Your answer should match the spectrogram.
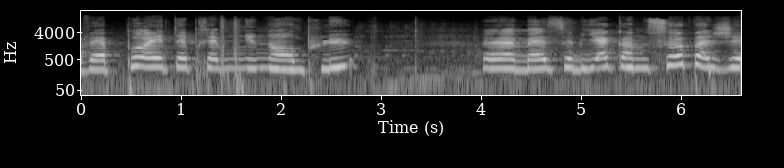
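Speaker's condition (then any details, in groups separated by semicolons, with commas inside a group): Ataxia; degenerative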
